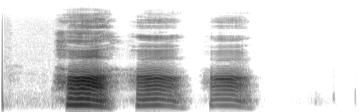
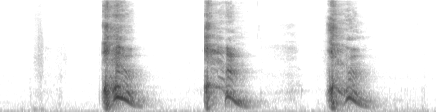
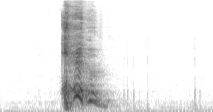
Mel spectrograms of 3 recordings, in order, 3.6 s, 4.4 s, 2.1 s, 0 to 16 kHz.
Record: exhalation_length: 3.6 s
exhalation_amplitude: 25240
exhalation_signal_mean_std_ratio: 0.34
three_cough_length: 4.4 s
three_cough_amplitude: 5132
three_cough_signal_mean_std_ratio: 0.36
cough_length: 2.1 s
cough_amplitude: 7275
cough_signal_mean_std_ratio: 0.3
survey_phase: alpha (2021-03-01 to 2021-08-12)
age: 65+
gender: Male
wearing_mask: 'No'
symptom_cough_any: true
symptom_onset: 13 days
smoker_status: Never smoked
respiratory_condition_asthma: false
respiratory_condition_other: false
recruitment_source: REACT
submission_delay: 1 day
covid_test_result: Negative
covid_test_method: RT-qPCR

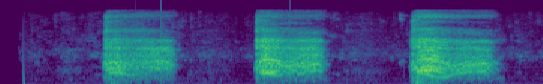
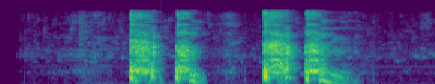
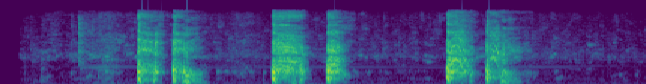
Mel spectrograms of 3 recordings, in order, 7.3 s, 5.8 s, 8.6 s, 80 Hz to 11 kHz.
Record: exhalation_length: 7.3 s
exhalation_amplitude: 6042
exhalation_signal_mean_std_ratio: 0.51
cough_length: 5.8 s
cough_amplitude: 18504
cough_signal_mean_std_ratio: 0.4
three_cough_length: 8.6 s
three_cough_amplitude: 15508
three_cough_signal_mean_std_ratio: 0.33
survey_phase: alpha (2021-03-01 to 2021-08-12)
age: 18-44
gender: Male
wearing_mask: 'No'
symptom_cough_any: true
symptom_headache: true
symptom_change_to_sense_of_smell_or_taste: true
symptom_onset: 4 days
smoker_status: Current smoker (11 or more cigarettes per day)
respiratory_condition_asthma: false
respiratory_condition_other: false
recruitment_source: Test and Trace
submission_delay: 3 days
covid_test_result: Positive
covid_test_method: RT-qPCR
covid_ct_value: 22.5
covid_ct_gene: ORF1ab gene
covid_ct_mean: 22.9
covid_viral_load: 32000 copies/ml
covid_viral_load_category: Low viral load (10K-1M copies/ml)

